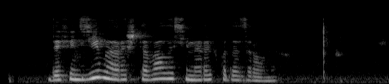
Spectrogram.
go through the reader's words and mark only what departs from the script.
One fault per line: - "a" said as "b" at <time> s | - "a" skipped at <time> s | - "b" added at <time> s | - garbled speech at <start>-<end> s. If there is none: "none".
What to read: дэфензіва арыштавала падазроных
- "семярых" added at 1.8 s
